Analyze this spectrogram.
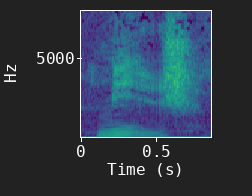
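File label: Tlacochahuaya Zapotec; Mixe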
